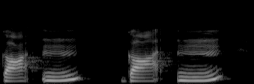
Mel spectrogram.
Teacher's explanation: notice the first time I pronounced it with the Ts. I don't normally do that in spoken fast spoken English. I would do the glottal stop.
